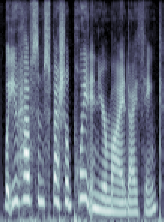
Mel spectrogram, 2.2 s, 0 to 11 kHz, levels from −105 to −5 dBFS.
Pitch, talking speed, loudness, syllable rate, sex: 240 Hz, 300 wpm, -18 LUFS, 5.7 syllables/s, female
